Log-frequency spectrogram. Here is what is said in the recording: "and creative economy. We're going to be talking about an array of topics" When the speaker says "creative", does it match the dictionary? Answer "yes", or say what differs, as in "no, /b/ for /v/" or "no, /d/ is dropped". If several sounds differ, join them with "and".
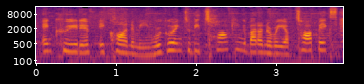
yes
